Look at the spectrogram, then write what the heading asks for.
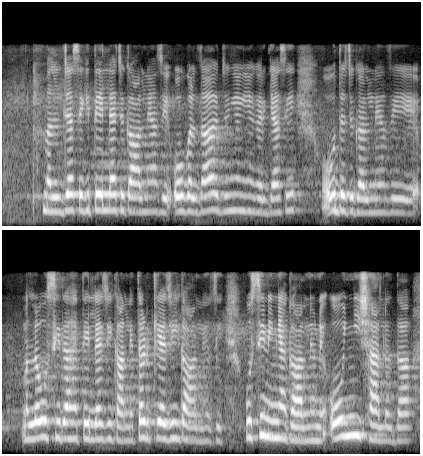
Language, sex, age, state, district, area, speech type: Dogri, female, 18-30, Jammu and Kashmir, Kathua, rural, spontaneous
